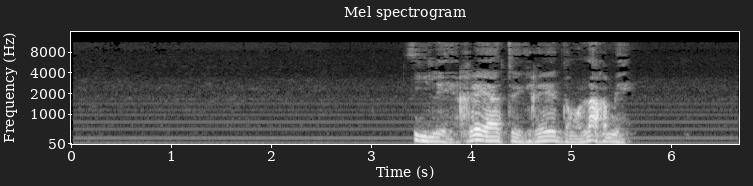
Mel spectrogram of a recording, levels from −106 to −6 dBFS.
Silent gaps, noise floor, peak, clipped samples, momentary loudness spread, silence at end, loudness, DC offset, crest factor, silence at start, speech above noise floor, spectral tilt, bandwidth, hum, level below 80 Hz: none; -56 dBFS; -2 dBFS; under 0.1%; 10 LU; 1.1 s; -19 LUFS; under 0.1%; 22 dB; 3.4 s; 38 dB; -7.5 dB/octave; 11.5 kHz; none; -48 dBFS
